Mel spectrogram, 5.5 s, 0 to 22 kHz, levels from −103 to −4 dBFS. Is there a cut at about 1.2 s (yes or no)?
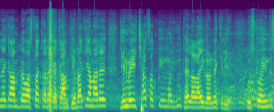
yes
